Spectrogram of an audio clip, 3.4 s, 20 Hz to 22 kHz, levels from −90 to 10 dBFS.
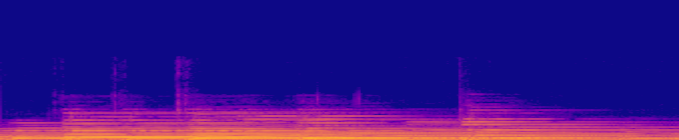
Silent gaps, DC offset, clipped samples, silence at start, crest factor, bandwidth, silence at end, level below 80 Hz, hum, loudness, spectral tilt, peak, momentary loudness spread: none; under 0.1%; under 0.1%; 0 s; 12 dB; 5.2 kHz; 0 s; -46 dBFS; none; -14 LUFS; -9 dB/octave; -2 dBFS; 8 LU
